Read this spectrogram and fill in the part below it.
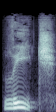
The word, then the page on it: leach: American English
